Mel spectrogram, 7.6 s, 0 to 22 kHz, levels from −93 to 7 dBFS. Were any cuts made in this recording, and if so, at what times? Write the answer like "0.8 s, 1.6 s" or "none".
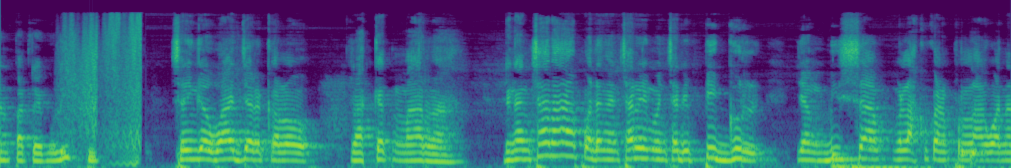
1.1 s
